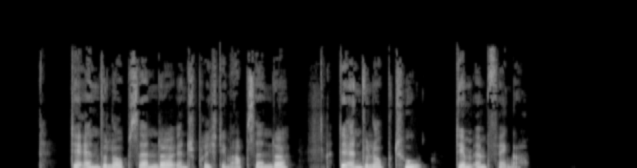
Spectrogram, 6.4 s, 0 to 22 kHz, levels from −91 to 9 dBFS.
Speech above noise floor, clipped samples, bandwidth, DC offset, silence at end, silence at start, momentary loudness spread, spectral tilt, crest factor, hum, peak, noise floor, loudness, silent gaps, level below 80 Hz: over 70 dB; under 0.1%; 16 kHz; under 0.1%; 1.1 s; 0.4 s; 8 LU; -4.5 dB/octave; 18 dB; none; -2 dBFS; under -90 dBFS; -21 LUFS; 0.60-0.71 s; -64 dBFS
